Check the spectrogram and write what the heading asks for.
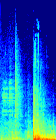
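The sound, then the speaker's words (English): A single heavy, loud thump of a Vans striped shoe, size seven, stomping down on a floor, landing abruptly after a quiet moment and leaving a dull, boomy resonance. “Yeah, that, that was, was, quite a heavy thump.”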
